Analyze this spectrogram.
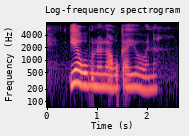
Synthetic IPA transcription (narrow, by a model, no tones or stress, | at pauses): ɪjeɣʊbʊlɛlwaɣʊkʼajɔːna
